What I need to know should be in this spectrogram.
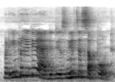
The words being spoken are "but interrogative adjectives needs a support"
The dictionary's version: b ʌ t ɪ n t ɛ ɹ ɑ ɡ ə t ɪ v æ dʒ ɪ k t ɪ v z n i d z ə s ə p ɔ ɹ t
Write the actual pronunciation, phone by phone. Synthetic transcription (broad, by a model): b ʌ t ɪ n t ɹ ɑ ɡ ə t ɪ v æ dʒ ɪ t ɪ z n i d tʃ ə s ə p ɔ ɹ t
